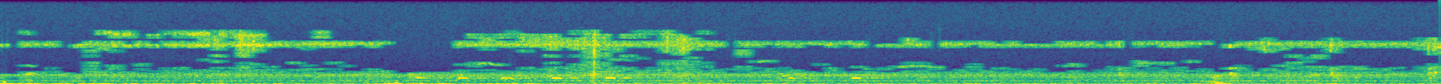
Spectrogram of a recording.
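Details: Bees giving a dense, continuous low droning hum with a steady level throughout and a few brief louder thumps near two and six seconds.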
